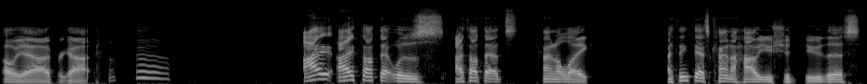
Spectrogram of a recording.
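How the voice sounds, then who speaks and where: A man's voice: medium pitch, animated, unhurried, long pauses, a bit bright, smooth, no echo, studio quality. A man giving casual, rambling live commentary as a streamer reacting to a video.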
